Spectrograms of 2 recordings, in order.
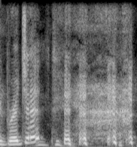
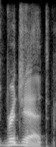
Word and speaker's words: Brigitte: Maybe Bridget? No, it's Brigitte.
